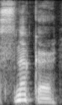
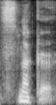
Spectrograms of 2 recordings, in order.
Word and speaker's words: snooker: Anyway, it's pronounced snooker, not snucker, schnucker, schnucker, snooker, snooker, like that, snooker, snooker.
